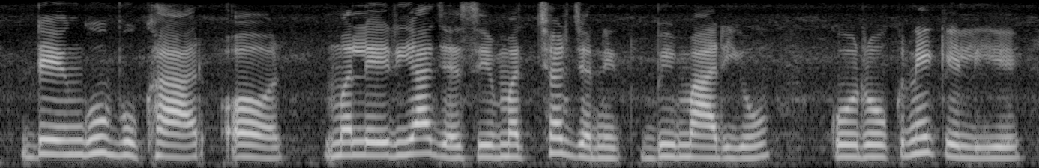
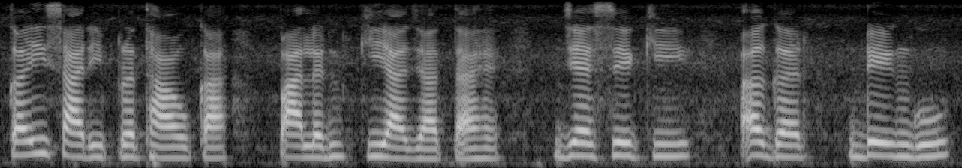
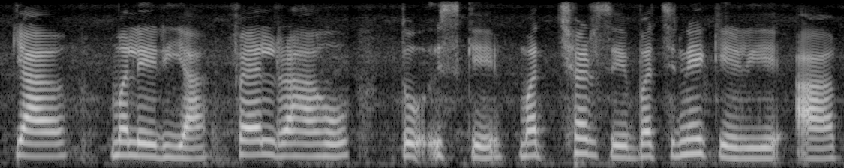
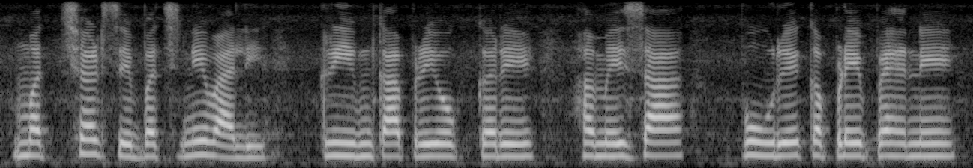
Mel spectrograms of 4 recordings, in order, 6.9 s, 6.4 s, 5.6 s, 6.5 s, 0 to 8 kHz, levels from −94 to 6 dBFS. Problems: constant background noise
